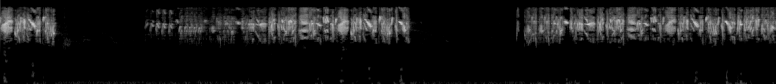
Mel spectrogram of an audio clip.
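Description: Bramblings give dense, high twittering chatter in three bursts, separated by short silent gaps; no other sounds are heard.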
